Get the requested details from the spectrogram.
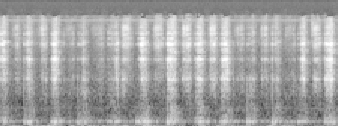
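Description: A wooden stick scratches the black coating off a thin, flat scratch-art sticker sheet lying on a glass board while a hand holds the sheet steady. Quick, uneven scraping strokes repeat about three times a second, each a dry, rasping scratch with a low buzzy body and bright, hissy streaks that stop almost at once.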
